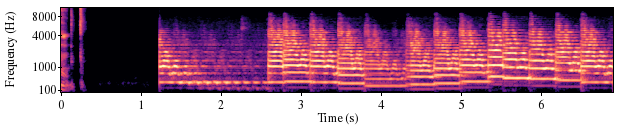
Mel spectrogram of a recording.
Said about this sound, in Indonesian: Cuman ini untuk scene berapa 8 bar ini, ini gue pakai keyboard analog yang gue todong pakai mic tiga biji pakai ampli macam-macam hanya untuk lead kayak gitu doang gitu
